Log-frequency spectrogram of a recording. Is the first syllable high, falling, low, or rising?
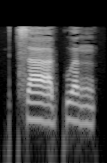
low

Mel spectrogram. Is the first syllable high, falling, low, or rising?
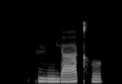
low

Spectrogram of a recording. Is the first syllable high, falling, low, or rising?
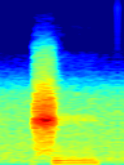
low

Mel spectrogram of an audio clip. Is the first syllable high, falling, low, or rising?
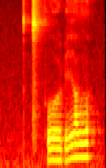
low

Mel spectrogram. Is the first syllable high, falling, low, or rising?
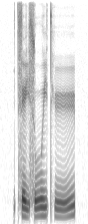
low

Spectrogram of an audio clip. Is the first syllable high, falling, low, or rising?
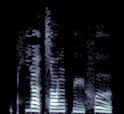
falling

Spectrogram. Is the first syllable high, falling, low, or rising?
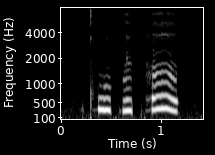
low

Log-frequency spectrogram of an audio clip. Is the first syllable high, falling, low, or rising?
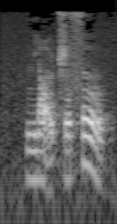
low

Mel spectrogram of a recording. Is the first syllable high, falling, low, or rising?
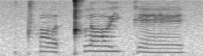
low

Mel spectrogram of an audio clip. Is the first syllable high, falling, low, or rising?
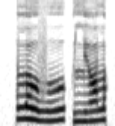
falling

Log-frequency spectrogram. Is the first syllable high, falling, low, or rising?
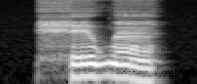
high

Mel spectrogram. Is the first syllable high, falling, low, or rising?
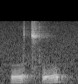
rising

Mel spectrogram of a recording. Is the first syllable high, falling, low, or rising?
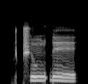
low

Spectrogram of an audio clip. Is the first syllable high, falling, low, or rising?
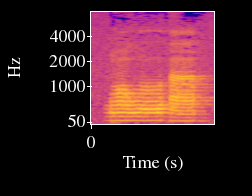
high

